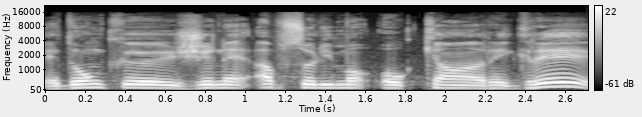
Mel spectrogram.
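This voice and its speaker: Dark, mellow tone from a man with a Romanian accent and fairly high pitch, at a moderate pace with fairly even intonation, in a dry, close sound with no echo. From Romania, Craiova. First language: Romanian (speaking French). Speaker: real estate executive. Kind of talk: interview. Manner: hesitant, many fillers.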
